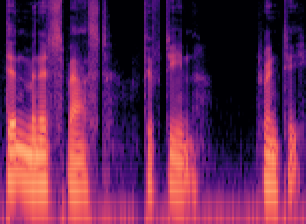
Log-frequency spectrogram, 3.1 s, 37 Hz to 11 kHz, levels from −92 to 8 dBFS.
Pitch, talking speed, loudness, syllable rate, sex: 100 Hz, 100 wpm, -20 LUFS, 4.7 syllables/s, male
